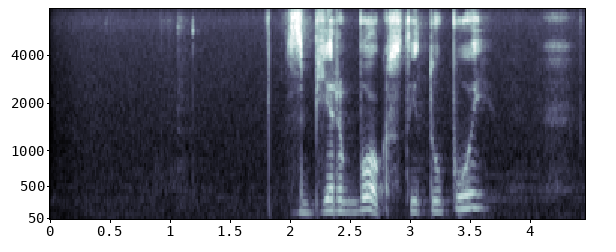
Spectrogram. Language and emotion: Russian, angry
